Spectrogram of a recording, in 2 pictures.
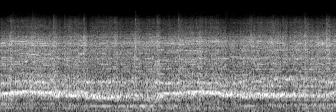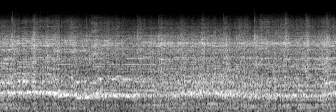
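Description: Heavy metal band playing live in an arena: electric guitars, drums and vocals, loud and blended together as heard from within the crowd.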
